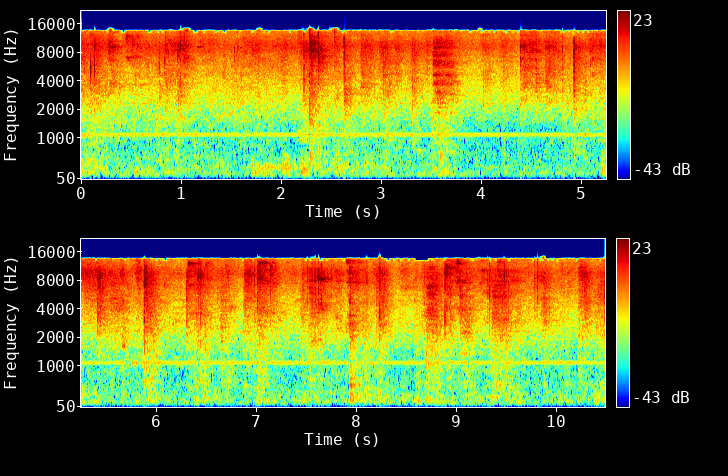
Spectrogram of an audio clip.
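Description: Nail file rasping across a fingernail in short, irregular strokes, a couple each second, shaping a too-square nail edge into a smooth bevel for playing a nylon-string guitar. A faint steady tone runs underneath.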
